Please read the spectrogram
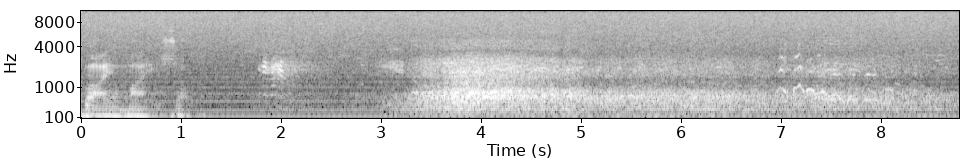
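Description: A brief spoken phrase at the start, then a crowd's applause swells about three seconds in and slowly fades, over a steady hum from the old cassette tape.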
